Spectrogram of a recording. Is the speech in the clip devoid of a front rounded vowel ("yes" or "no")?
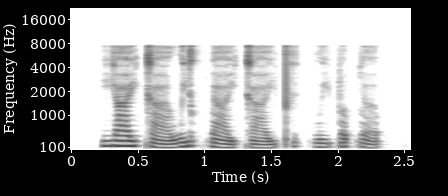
yes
